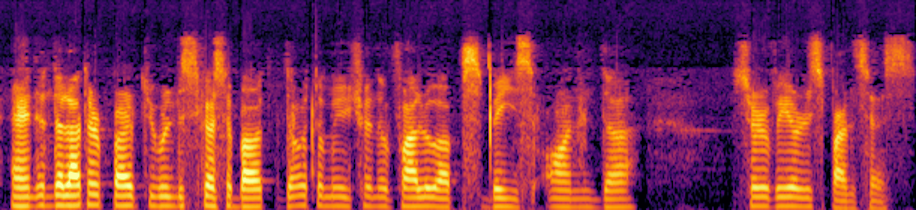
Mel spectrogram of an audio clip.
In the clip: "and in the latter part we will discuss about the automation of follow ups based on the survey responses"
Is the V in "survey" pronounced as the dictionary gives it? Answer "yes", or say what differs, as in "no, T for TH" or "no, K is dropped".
yes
